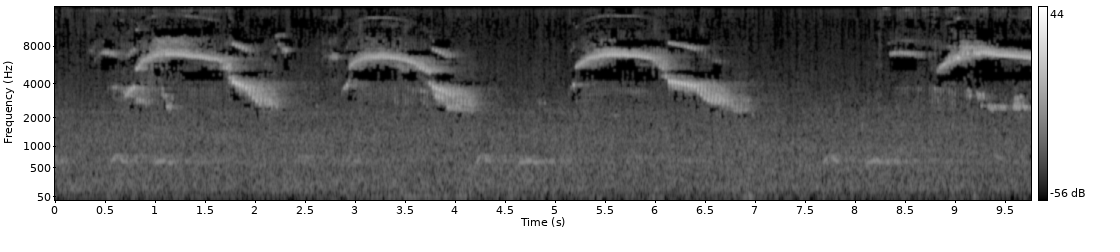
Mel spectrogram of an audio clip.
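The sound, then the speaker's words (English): A pair of extremely rare sooty owls in a tall forest in Australia gives long, descending screeching whistles, four calls in steady succession about two seconds apart, clear over a quiet forest background with no talking. “That's where Andrew Skioch recorded this pair of extremely rare animals called sooty owls.”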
